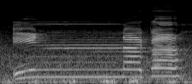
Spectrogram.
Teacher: ان کی نون مشدد ہے، سختی سے جمع کر پڑھیں گے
